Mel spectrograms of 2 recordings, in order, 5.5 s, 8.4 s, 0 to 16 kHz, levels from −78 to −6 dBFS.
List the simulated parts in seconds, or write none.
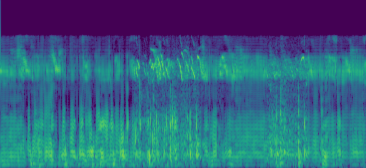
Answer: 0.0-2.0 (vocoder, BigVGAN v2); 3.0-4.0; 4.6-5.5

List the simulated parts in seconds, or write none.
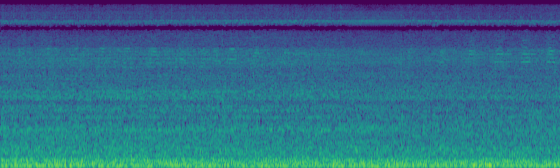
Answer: 5.2-6.0 (autoencoder, DAC-VAE)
